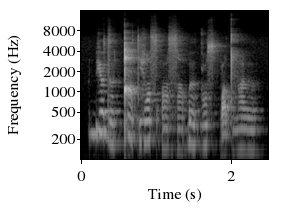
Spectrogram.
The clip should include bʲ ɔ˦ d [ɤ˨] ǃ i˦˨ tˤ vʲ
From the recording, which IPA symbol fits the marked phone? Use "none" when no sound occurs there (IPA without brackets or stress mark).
ɤ˨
